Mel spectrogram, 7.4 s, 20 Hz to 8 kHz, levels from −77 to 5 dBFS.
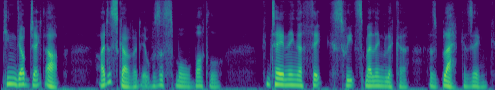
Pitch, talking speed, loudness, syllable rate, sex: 115 Hz, 170 wpm, -20 LUFS, 5.1 syllables/s, male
